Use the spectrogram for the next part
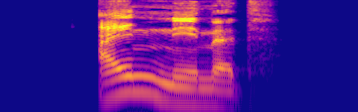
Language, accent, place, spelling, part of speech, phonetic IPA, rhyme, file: German, Germany, Berlin, einnehmet, verb, [ˈaɪ̯nˌneːmət], -aɪ̯nneːmət, De-einnehmet.ogg
- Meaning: second-person plural dependent subjunctive I of einnehmen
